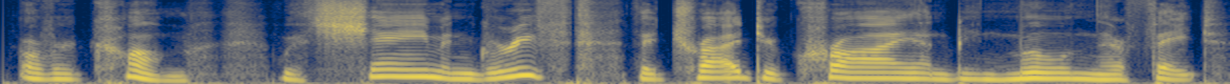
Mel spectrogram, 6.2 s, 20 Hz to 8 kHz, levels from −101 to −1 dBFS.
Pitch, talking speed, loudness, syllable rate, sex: 155 Hz, 125 wpm, -17 LUFS, 3.5 syllables/s, male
